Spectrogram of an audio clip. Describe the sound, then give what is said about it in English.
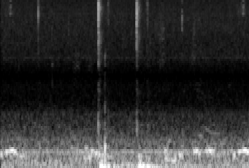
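Keys clack irregularly on a laptop keyboard damaged by spilled coffee, a few sharper, louder strikes standing out among softer taps over a low steady hum, fairly quiet, with no one talking. “I told you I spilled coffee on the laptop. Some of these things sound weird.”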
